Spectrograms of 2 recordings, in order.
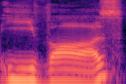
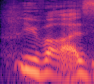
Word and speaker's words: EVaaS: as a service startup, how do you pronounce it? EVaaS. EVaaS, Electric Vehicle as a Service.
